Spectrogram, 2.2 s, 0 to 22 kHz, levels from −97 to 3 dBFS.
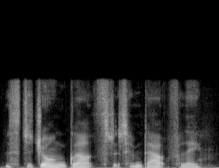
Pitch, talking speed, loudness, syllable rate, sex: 170 Hz, 165 wpm, -20 LUFS, 4.7 syllables/s, female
